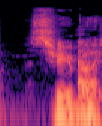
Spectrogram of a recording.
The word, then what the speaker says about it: Suribachi: Or maybe it's Suribaki, which is a real volcano. – Chi. – Say it. – It's a chi. Yeah. Suribachi.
